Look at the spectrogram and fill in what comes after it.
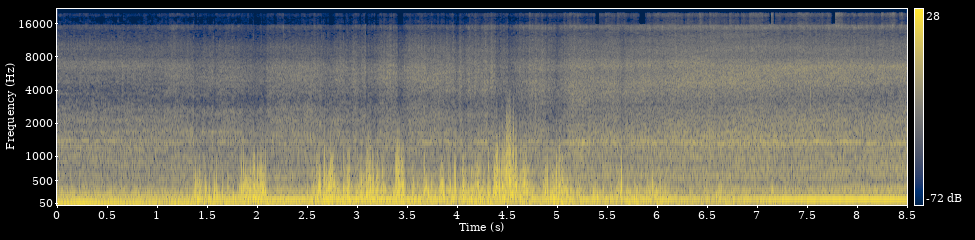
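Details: Renault Clio 172 Phase 2 four-cylinder after a head rebuild with a new gasket and 16 new valves, in neutral: some clatter as it fires up, then a smooth, steady idle hum with no ticking or misses. It sounds healthy.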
